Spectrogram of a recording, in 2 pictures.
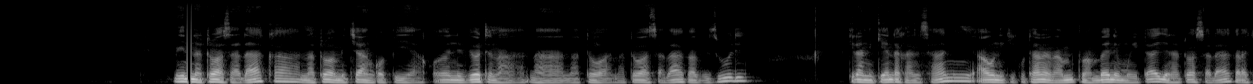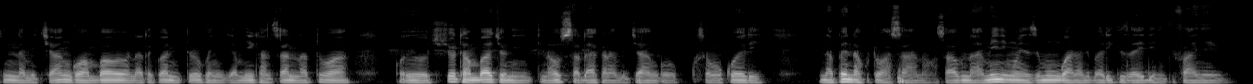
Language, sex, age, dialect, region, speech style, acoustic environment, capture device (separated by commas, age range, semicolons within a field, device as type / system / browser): Swahili, male, 25-34, Kenya - Nairobi Sheng-influenced, Kenya, happy, nature, mobile / Linux / Chrome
